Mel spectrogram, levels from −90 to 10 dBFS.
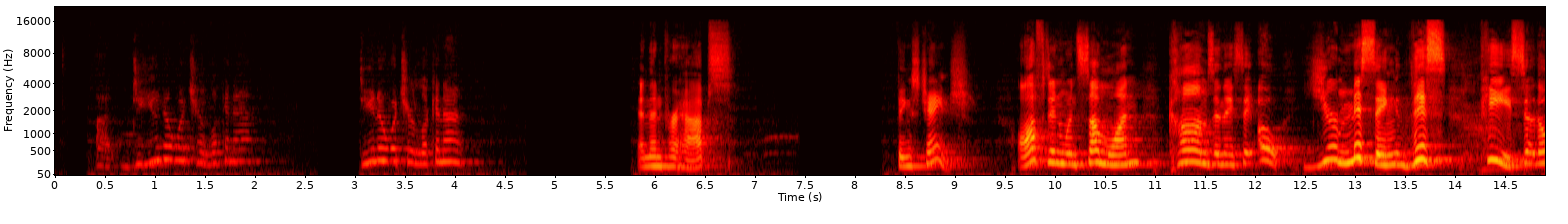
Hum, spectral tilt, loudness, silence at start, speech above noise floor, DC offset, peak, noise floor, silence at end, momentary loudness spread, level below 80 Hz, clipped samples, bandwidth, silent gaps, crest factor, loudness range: none; -2.5 dB/octave; -32 LUFS; 0.8 s; 41 dB; under 0.1%; -14 dBFS; -75 dBFS; 0 s; 22 LU; -80 dBFS; under 0.1%; 16 kHz; 2.65-3.03 s, 4.74-5.75 s, 7.45-8.26 s; 22 dB; 21 LU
